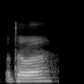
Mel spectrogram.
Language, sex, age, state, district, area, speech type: Sanskrit, male, 30-45, Karnataka, Dharwad, urban, spontaneous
